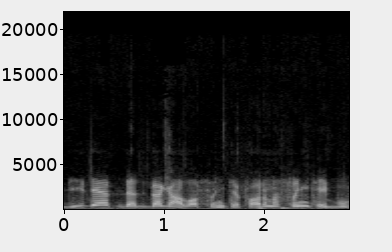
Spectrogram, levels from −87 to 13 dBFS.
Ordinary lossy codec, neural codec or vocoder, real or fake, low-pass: MP3, 96 kbps; codec, 44.1 kHz, 7.8 kbps, Pupu-Codec; fake; 19.8 kHz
